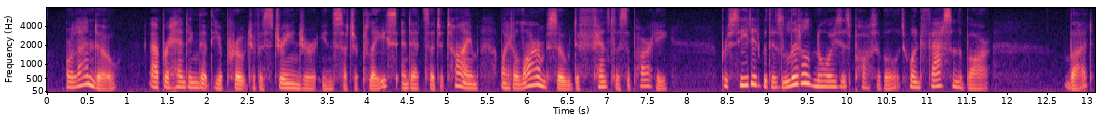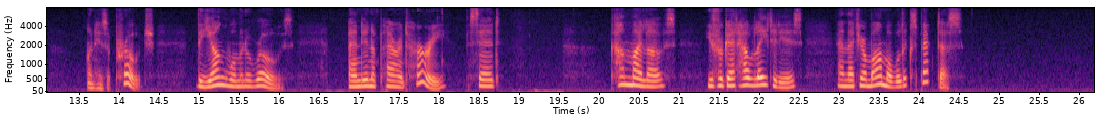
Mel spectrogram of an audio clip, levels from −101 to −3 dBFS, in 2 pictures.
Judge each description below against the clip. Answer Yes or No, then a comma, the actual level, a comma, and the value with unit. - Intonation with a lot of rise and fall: Yes, wide, 7.2 semitones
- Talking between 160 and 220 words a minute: No, average, 145 wpm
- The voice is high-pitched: Yes, high, 205 Hz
